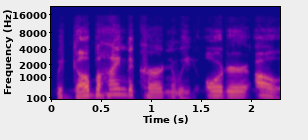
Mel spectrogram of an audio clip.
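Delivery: ordinary talk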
